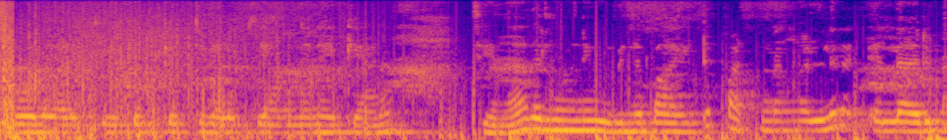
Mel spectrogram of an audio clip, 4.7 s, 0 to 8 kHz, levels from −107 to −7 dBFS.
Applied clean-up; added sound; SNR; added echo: none; Explosion; 5 dB; none.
